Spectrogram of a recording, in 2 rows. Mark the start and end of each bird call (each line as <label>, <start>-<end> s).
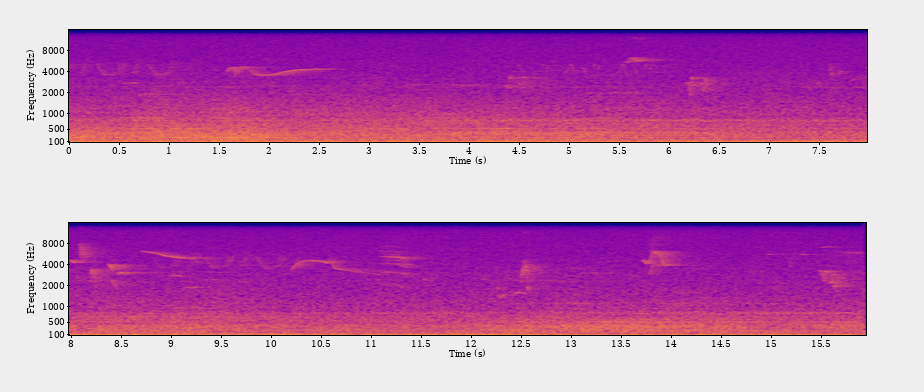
Eastern Wood-Pewee (Contopus virens), 1.4-2.8 s
unidentified bird, 4.2-6.6 s
Gray Catbird (Dumetella carolinensis), 7.9-15.9 s
Red-winged Blackbird (Agelaius phoeniceus), 8.6-9.4 s
Eastern Wood-Pewee (Contopus virens), 10.2-11.0 s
